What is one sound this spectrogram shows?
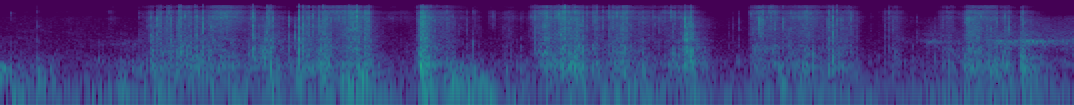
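Plastic packaging rustles and crinkles as it is handled.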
